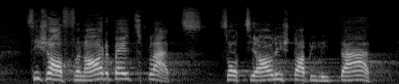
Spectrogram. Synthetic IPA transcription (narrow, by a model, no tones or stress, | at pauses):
siʃɑfːənɑːɾbɛɪtt͡splæt͡s | sɔt͡sjɑːliʃtɑbilit̪æːt̪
